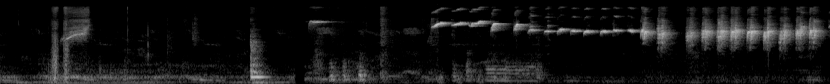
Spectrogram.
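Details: Common iora song played as a lure to get a kept bird singing along. After scattered clicks and soft low sounds, high whistled notes step downward, then a fast, steady run of sharp repeated notes follows, about three per second.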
